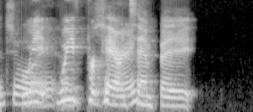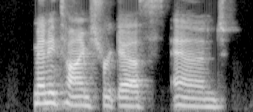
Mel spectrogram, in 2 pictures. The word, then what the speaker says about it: tempeh: But other than that, everybody loves tempeh. Mhm. They don't always remember how to say it. Some say tempeh or Oh, I hear whatever. everything. I hear tempura, Oh, tempeh, tempura.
